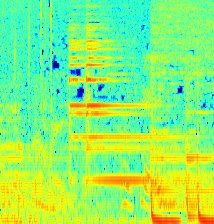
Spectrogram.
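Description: A bright bell chime rings out about two-thirds of a second in, over background music. Near the end, a beat with deep, heavy bass kicks comes in.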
